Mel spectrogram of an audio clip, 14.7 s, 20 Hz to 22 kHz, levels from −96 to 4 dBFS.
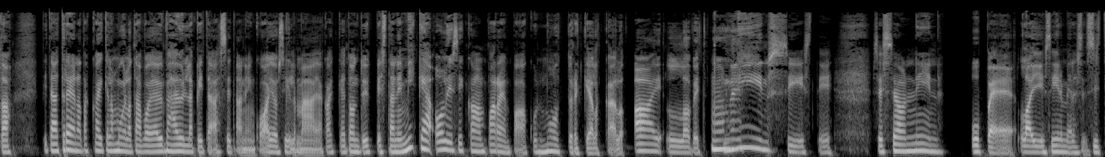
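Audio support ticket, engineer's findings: Listened through the speech recording in full; nothing stood out, and no findings to log against it.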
